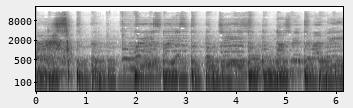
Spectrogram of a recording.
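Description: Slot machine bonus-round music: a rhythmic tune with a steady beat and a repeating bass line, with a short rising sweep at the very start.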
